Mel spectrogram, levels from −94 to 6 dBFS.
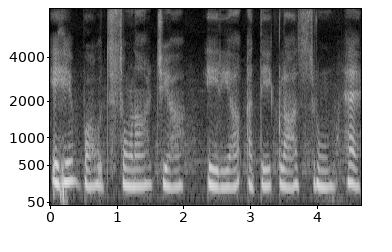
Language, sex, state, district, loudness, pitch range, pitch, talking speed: Punjabi, female, Punjab, Kapurthala, -19 LUFS, 215-240 Hz, 225 Hz, 105 wpm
